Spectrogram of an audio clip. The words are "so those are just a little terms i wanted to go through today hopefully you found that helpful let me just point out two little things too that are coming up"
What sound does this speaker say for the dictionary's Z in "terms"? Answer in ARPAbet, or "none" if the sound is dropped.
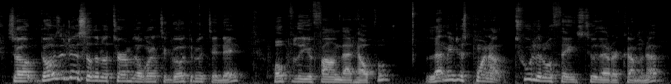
Z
